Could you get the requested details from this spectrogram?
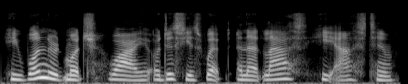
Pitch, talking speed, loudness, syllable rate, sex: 220 Hz, 175 wpm, -17 LUFS, 4.6 syllables/s, female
